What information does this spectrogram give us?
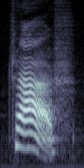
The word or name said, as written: txax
